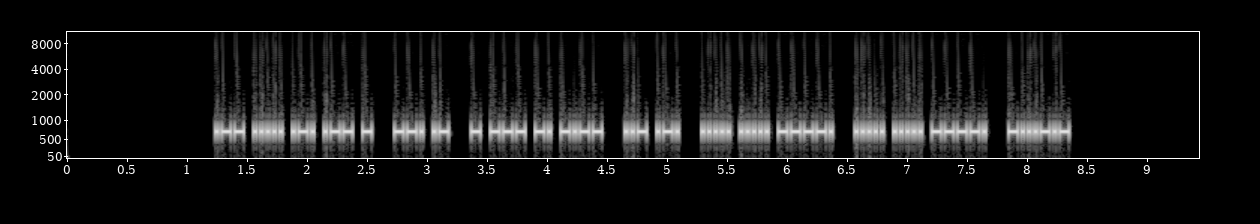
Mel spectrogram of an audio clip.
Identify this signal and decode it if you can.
Morse code, heard as a keyed tone, about 44 wpm, 690 Hz. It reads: W5RWT GA TONY UR 559 559 <BK>
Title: SOTA QSO Practice 45wpm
